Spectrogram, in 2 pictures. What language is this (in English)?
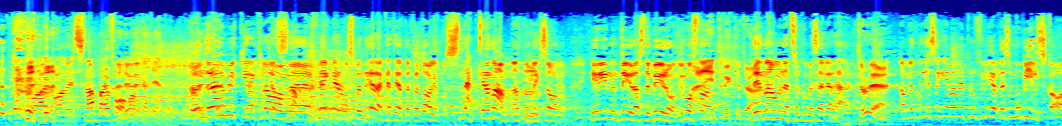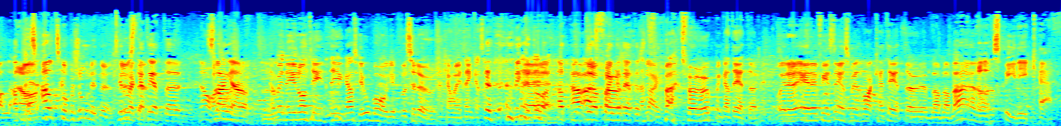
Swedish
